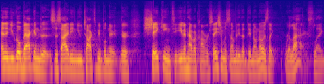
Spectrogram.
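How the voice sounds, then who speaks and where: A man talks loudly at a very fast pace, barely pausing, with a bright, sharp tone at a medium pitch. His intonation stays fairly even, and the recording is very clean with a silent background. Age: 20s. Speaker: rapper selling mixtapes. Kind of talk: casual chat.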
